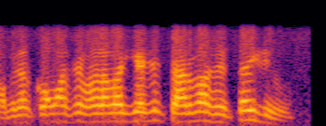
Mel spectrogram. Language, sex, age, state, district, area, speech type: Bengali, male, 45-60, West Bengal, North 24 Parganas, urban, conversation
